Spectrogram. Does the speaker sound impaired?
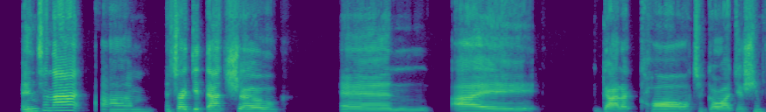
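Yes: deaf; sign language user.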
